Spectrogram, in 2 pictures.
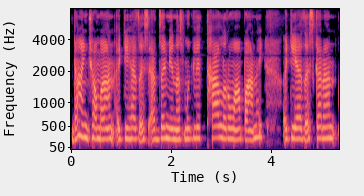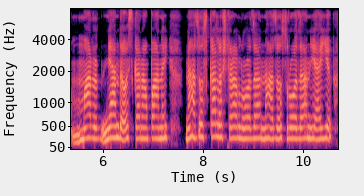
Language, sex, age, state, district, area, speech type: Kashmiri, female, 30-45, Jammu and Kashmir, Bandipora, rural, spontaneous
